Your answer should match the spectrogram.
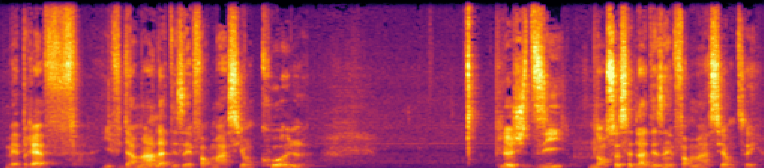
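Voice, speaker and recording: A young man with a Québécois French accent, ranting indignantly into the camera about politics in quick, emphatic bursts. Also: on the low side, animated, fairly bright tone, a little hiss or hum. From Quebec. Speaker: vlogger. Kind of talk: heated political rant.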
